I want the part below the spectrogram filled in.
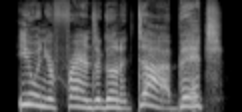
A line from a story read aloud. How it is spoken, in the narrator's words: he yelled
